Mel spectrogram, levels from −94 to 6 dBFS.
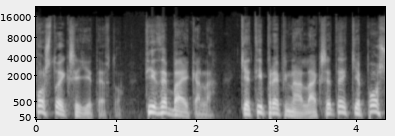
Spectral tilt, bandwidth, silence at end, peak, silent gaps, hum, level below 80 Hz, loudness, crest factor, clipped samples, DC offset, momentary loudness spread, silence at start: -5 dB/octave; 17 kHz; 0 s; 0 dBFS; none; none; -40 dBFS; -14 LUFS; 14 dB; 0.2%; under 0.1%; 15 LU; 0 s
